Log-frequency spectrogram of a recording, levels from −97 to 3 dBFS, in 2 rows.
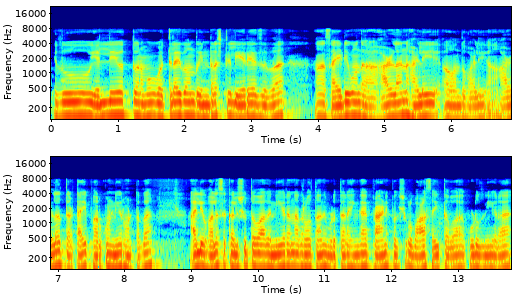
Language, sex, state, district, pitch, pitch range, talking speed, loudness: Kannada, male, Karnataka, Bijapur, 120 Hz, 110-125 Hz, 140 wpm, -19 LUFS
